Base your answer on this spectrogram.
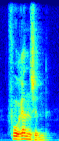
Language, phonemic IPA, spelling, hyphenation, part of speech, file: Dutch, /ˌfoːˈrɛn.zə(n)/, forenzen, fo‧ren‧zen, verb / noun, Nl-forenzen.ogg
- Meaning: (verb) to commute; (noun) plural of forens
